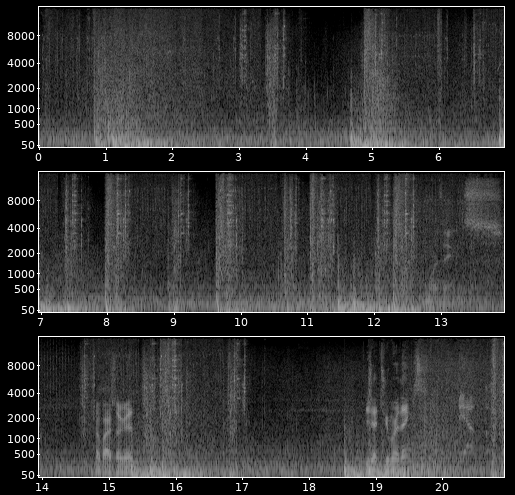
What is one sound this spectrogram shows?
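Explosions rumble and crackle.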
